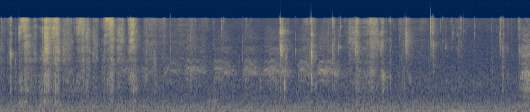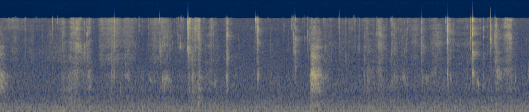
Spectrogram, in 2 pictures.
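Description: A person biting into and chewing a slice of pizza, with scattered short wet mouth clicks and smacks at irregular moments.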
